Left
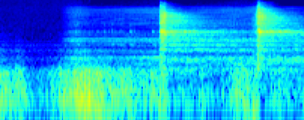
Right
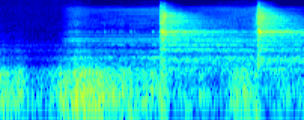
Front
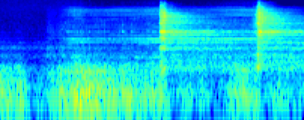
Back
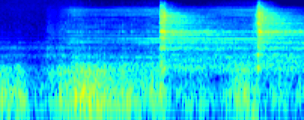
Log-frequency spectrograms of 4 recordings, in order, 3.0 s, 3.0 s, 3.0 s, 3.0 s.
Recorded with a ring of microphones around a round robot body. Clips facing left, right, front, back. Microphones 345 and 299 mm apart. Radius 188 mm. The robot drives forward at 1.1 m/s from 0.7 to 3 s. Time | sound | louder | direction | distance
1.6 | a rattle | even, back 1 dB | 90° left | 1.9 m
